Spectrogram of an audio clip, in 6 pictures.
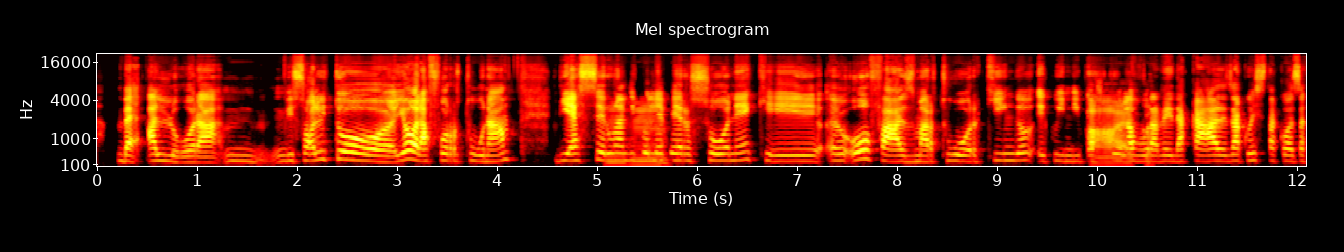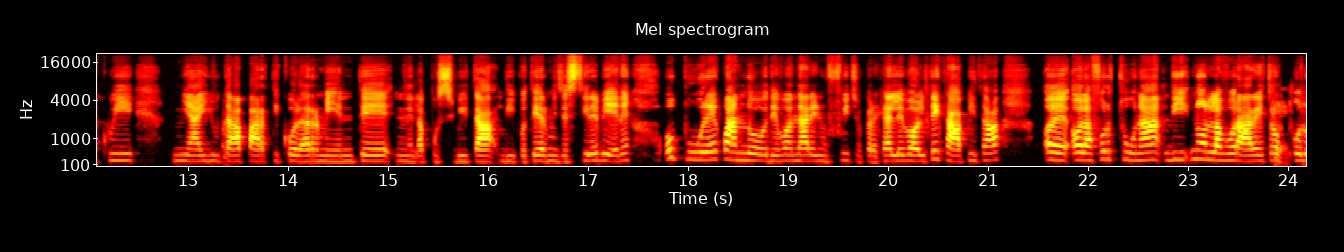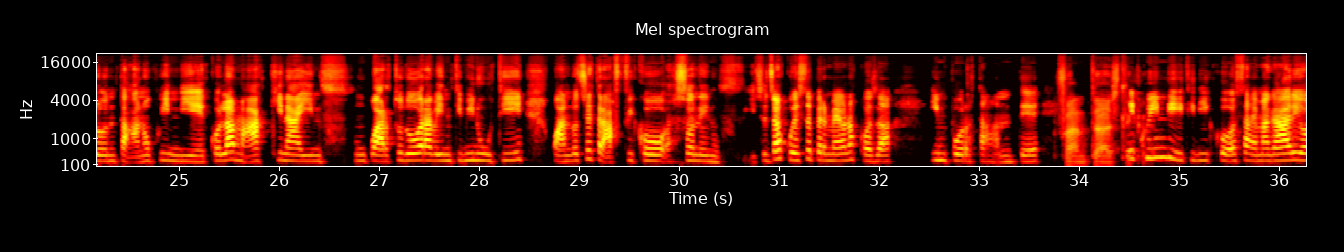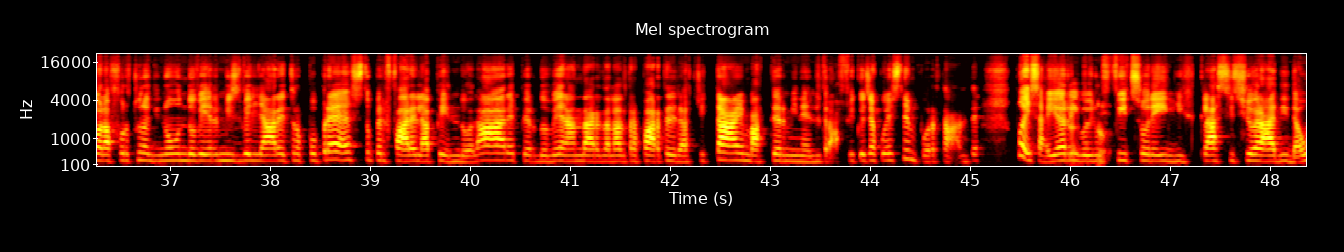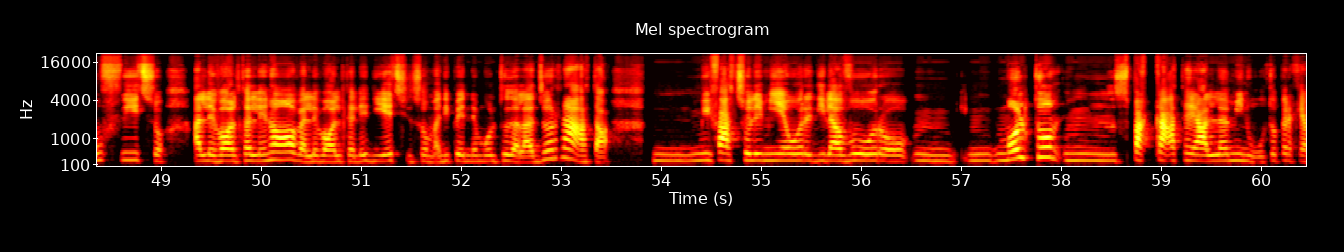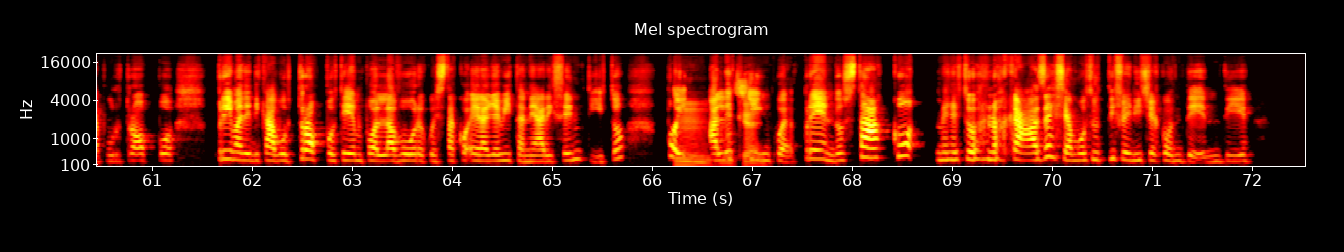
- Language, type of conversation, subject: Italian, podcast, Cosa significa per te l’equilibrio tra lavoro e vita privata?
- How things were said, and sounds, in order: tapping; blowing; "ufficio" said as "uffizzo"; laughing while speaking: "me ne torno"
